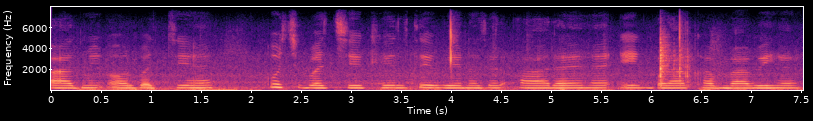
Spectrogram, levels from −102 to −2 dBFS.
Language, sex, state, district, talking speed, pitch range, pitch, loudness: Hindi, male, Bihar, Kaimur, 135 wpm, 220-230 Hz, 225 Hz, -23 LUFS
